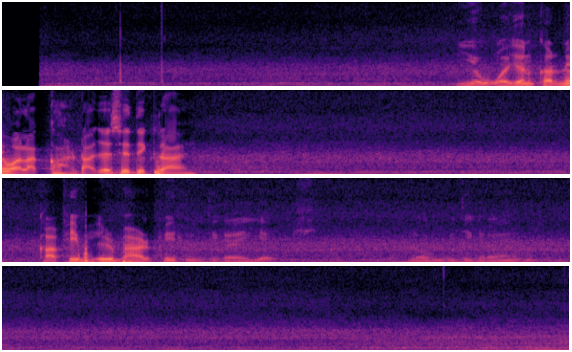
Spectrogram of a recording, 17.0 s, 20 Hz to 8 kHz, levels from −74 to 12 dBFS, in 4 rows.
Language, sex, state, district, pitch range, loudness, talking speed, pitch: Hindi, male, Maharashtra, Mumbai Suburban, 85-120 Hz, -18 LUFS, 65 wpm, 95 Hz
